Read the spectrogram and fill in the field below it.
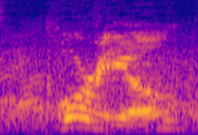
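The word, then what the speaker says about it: Crio: a little bit about our name Coro we spell it c r i o it's the same as Coro as in choreography to set up a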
